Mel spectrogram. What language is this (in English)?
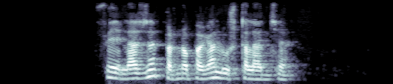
Catalan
